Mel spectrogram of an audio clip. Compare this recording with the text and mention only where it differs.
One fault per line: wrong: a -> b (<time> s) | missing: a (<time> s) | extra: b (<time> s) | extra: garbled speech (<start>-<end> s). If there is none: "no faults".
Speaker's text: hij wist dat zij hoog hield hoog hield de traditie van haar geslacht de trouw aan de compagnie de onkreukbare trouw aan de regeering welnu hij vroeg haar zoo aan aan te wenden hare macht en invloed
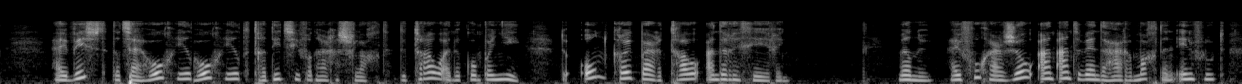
no faults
